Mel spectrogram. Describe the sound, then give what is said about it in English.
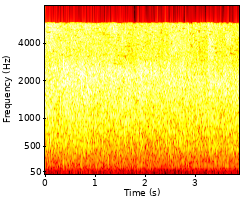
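A steady wash of audience applause, many hands clapping densely and evenly at a fairly loud level for several seconds, with no voices standing out. “So I think you can have a round of applause and you can go and sit yourself down.”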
